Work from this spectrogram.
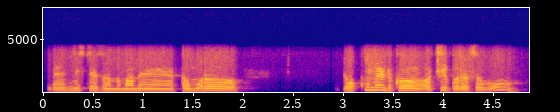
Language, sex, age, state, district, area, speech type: Odia, male, 45-60, Odisha, Nabarangpur, rural, conversation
